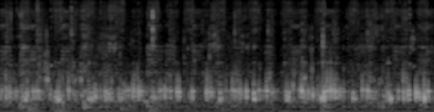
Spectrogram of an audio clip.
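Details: Cocker Spaniel named Ted enjoying his food, making moist slurping and smacking noises in rapid irregular bursts, a few louder wet pops near the end.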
